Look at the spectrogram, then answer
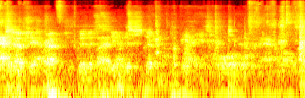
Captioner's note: installers chattering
